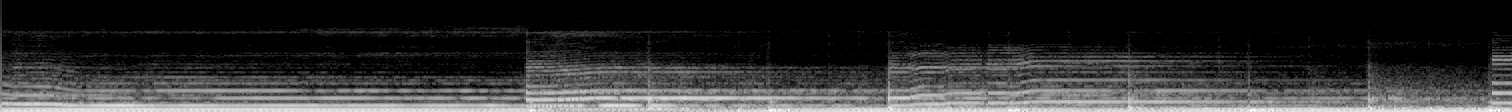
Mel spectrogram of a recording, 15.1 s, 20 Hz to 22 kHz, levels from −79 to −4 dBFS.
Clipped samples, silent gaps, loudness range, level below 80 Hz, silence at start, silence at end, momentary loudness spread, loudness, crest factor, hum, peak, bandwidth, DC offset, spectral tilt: under 0.1%; none; 1 LU; -18 dBFS; 0 s; 0 s; 3 LU; -17 LUFS; 12 dB; none; -2 dBFS; 3.3 kHz; under 0.1%; -11 dB/octave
